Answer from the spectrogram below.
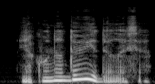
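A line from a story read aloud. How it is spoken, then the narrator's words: Whispered. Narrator (Ukrainian): прошепотів він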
